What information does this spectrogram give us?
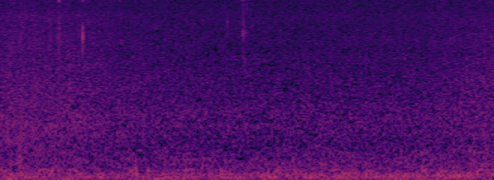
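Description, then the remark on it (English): Gentle waves wash softly against a shore in a steady, continuous, quiet hiss, with no clear breaks between swells and no voices. “And the day unfolds ahead of you in a sense of timelessness, here in your healing place, as the waves lap rhythmically on the shore.”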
